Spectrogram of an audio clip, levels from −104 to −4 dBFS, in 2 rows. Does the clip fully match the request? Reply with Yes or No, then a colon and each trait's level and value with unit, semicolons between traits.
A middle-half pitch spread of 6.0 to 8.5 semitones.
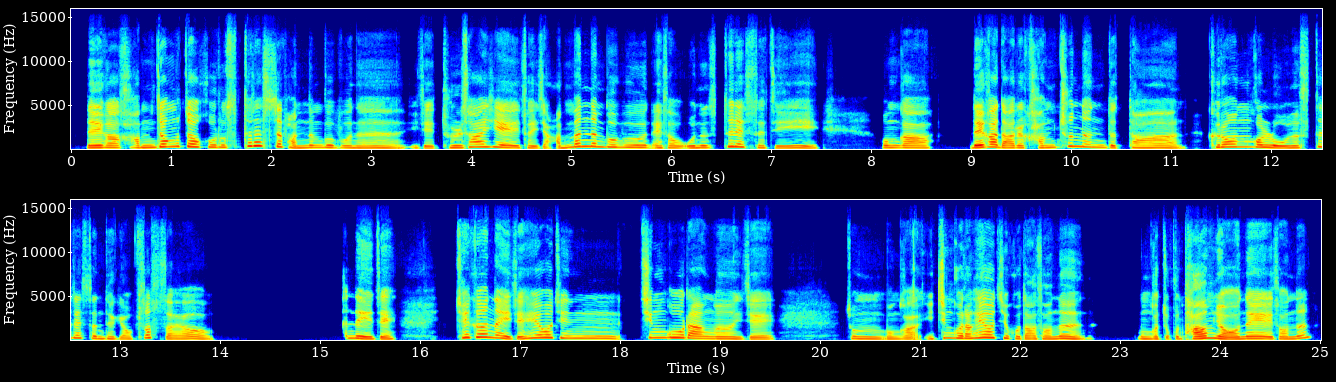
No: wide, 5.4 semitones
